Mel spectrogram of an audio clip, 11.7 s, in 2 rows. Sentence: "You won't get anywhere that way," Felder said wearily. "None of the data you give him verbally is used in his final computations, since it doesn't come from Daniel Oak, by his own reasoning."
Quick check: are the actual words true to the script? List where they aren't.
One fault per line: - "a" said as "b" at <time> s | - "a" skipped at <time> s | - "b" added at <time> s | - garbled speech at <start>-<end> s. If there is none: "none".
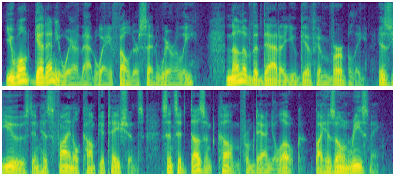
none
